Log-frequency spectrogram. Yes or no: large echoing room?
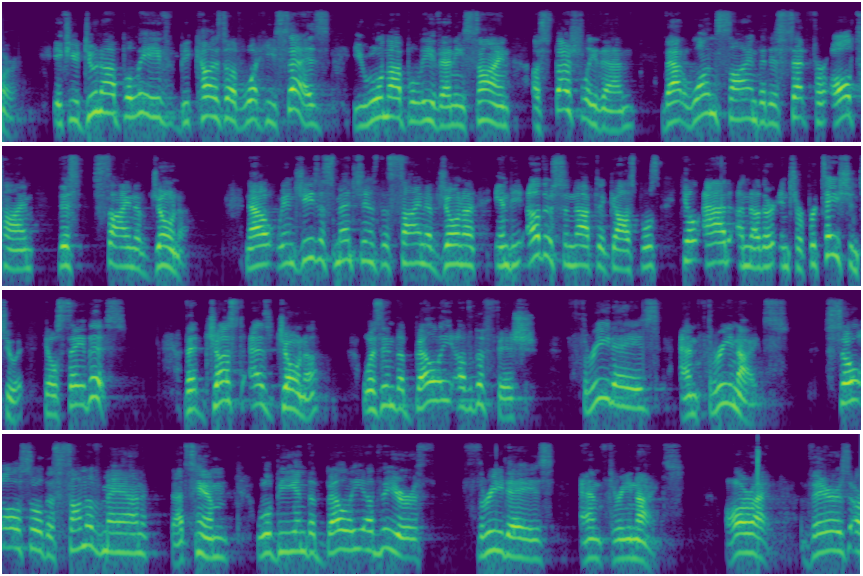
yes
